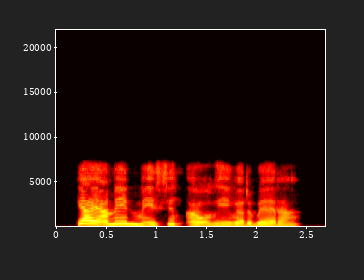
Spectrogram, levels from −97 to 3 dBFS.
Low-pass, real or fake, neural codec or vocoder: 7.2 kHz; fake; codec, 16 kHz, 4 kbps, FunCodec, trained on LibriTTS, 50 frames a second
